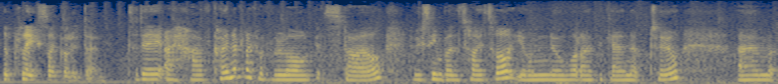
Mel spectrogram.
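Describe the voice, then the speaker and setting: A woman's voice: medium pitch, slight background noise, rough recording. A young woman, chatting to camera in a casual vlog, bubbly and rambling, correcting herself as she goes. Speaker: beauty vlogger.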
